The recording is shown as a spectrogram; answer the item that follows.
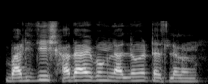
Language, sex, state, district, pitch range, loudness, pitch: Bengali, male, West Bengal, Cooch Behar, 155-185 Hz, -16 LUFS, 165 Hz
